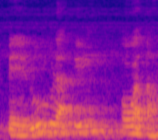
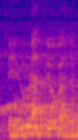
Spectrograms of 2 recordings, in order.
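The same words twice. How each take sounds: First: "Perura y Oguatá" said slowly and clearly; slow Guaraní phrase. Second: Said in the usual way. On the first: Shown as a demonstration. ("Perura y Oguatá" dicho despacio) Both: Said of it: "cómo se dice en castellano".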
